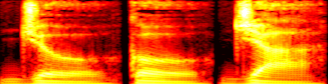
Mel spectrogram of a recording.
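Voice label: "jokoja", concatenated syllables; Affixing experiment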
